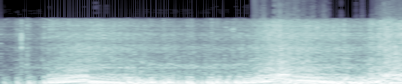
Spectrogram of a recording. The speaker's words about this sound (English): Not long after the storm, a motorcycle gang rode into town.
